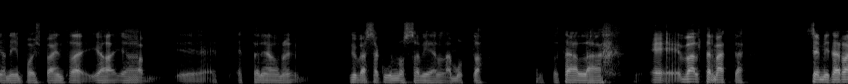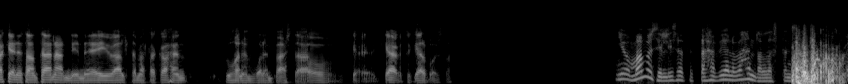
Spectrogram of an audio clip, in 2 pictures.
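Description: At 1.3–1.38 s, 7.12–7.14 s and 11.5–11.56 s, a repeated buffer produces brief stutters. The same 20 ms slice replays four, one and three times, which fits a 20 ms buffer starving, and roughly 70, 20 and 70 ms of audio is lost. From 16.39 s to the end, a codec payload misread of octet-aligned AMR parsed as bandwidth-efficient turns the AMR-WB speech into garbled noise and warble.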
